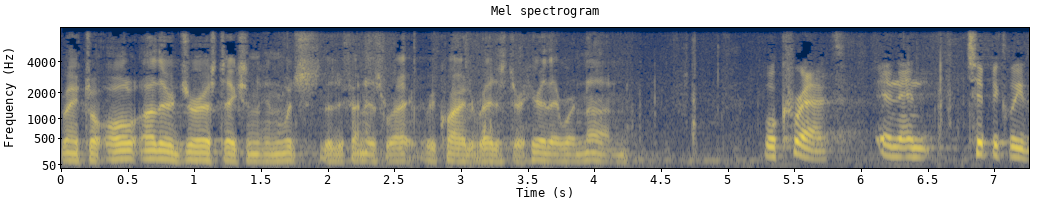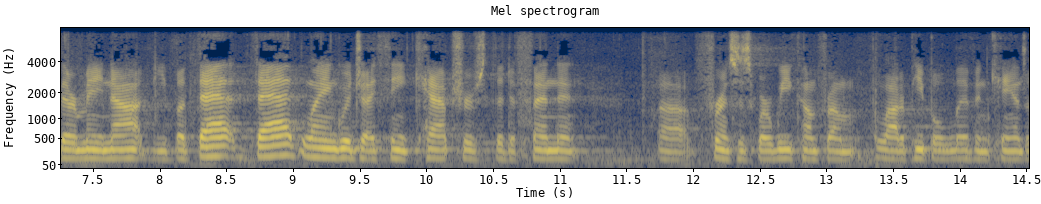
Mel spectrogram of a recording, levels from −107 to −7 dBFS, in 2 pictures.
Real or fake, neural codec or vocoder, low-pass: real; none; 7.2 kHz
